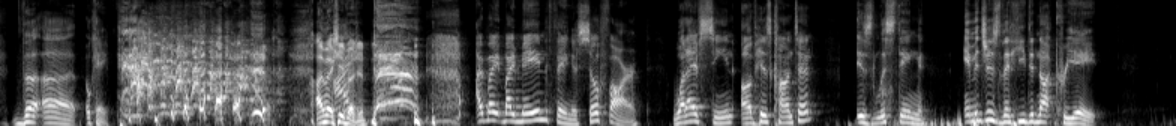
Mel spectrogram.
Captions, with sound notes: The, uh—OK. (both laughing) - I'm actually a virgin. - I... My main thing is, so far... what I have seen of his content... is listing images that he did not create...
